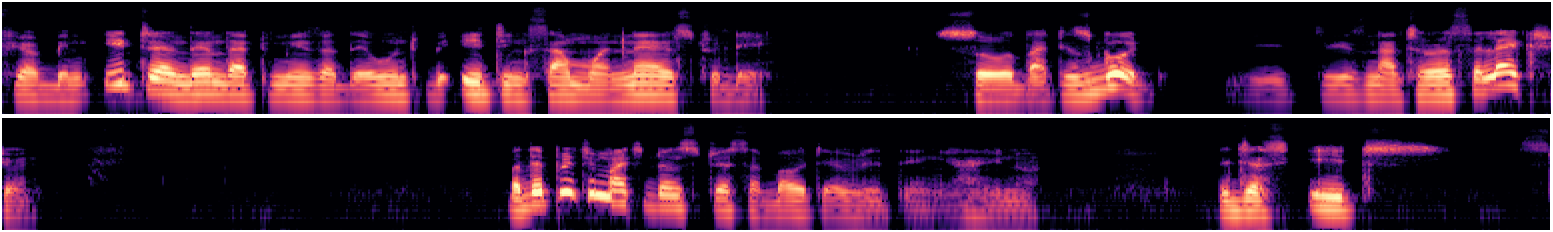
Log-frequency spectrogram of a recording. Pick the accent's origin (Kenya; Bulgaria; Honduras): Kenya; I'm from Kenya and we're very much well known for our wildlife and our cultures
